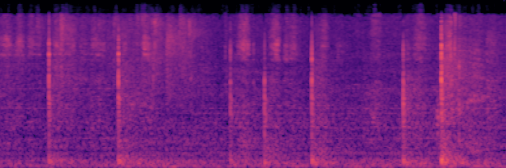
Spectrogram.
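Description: Marker or chalk strokes on a classroom board, a series of scratchy taps and scrapes at irregular intervals, fairly close, with no talking.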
